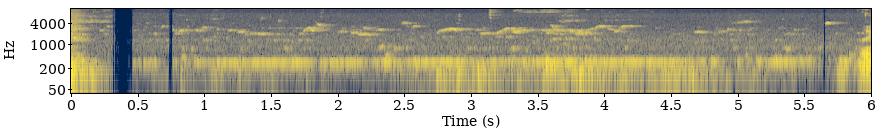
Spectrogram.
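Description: Small birds chirping, a string of short high calls, over a faint steady hum that fades out near the end.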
